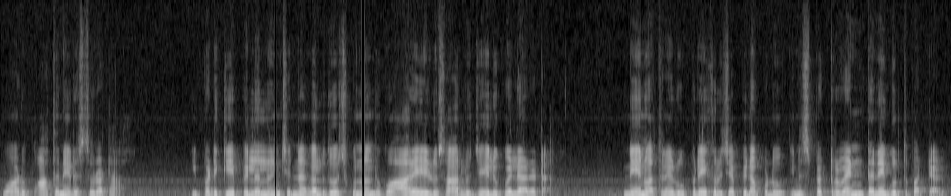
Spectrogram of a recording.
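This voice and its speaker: A grave, steady father from a children's storybook, as a male reader plays him. He speaks in a sober, even mid-pitched voice, calming his wife. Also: a little fast, natural voice. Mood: serious. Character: worried father of the house.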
